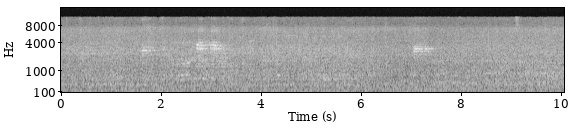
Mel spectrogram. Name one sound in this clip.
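A metal skimmer scrapes against the pan.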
